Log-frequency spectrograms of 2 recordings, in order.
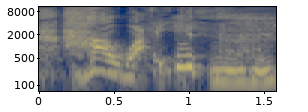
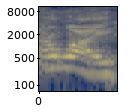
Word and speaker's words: Hawaii: That's how they say it. Hawaii. Not Hawaii, Hawaii.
